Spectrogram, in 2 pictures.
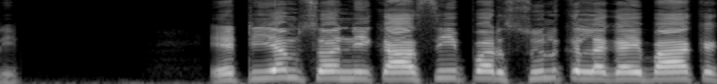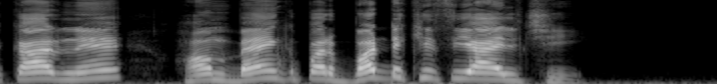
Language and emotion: Maithili, angry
